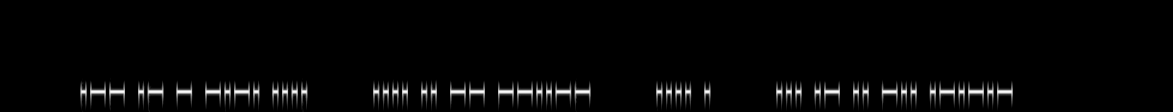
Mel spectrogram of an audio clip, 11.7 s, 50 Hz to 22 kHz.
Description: Morse code, heard as a keyed tone, about 25 wpm, 700 Hz. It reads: WATCH HIM, HE SAID.
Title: 2x Word-Spacing - Sentences from Top 300 Words - 25wpm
